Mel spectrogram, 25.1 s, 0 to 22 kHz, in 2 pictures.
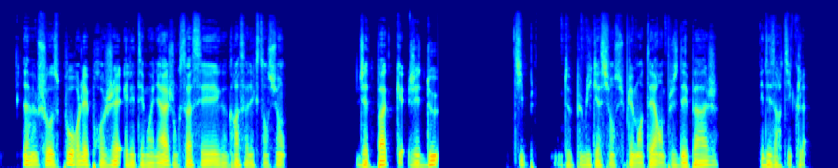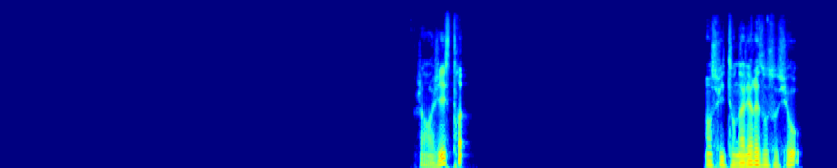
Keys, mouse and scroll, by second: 0.2-1.1 scroll down 2, 1.7-2.7 scroll down 2, 2.7-3.5 scroll up 4, 5.8 scroll down 1, 7.0 click, 7.6 BackSpace, 9.9 BackSpace, 10.4-12.0 scroll down 4, 12.5-12.8 scroll down 1, 12.8-13.7 scroll up 1, 13.7 click, 13.9 BackSpace, 16.5 click, 16.7 BackSpace, 17.6-18.5 scroll down 1, 18.5 click, 18.8-21.3 scroll down 1, 21.3-22.0 scroll down 1, 23.9 click.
